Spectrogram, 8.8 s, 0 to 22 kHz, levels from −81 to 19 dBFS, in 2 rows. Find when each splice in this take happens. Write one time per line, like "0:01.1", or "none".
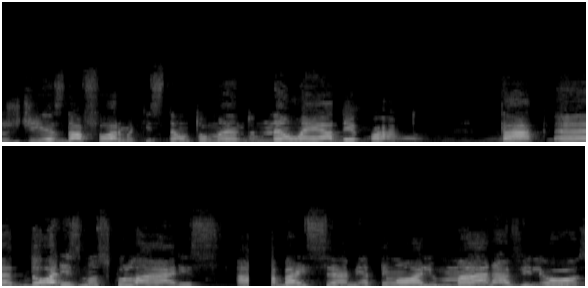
0:04.1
